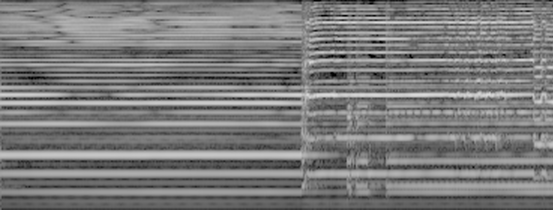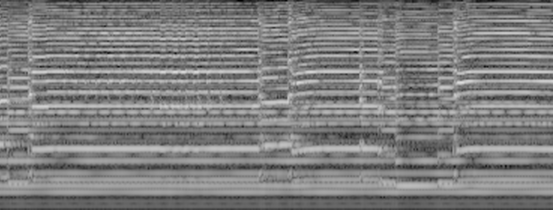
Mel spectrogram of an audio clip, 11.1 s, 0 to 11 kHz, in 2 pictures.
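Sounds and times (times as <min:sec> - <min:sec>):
bagpipe music: 0:00.0 - 0:11.0.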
